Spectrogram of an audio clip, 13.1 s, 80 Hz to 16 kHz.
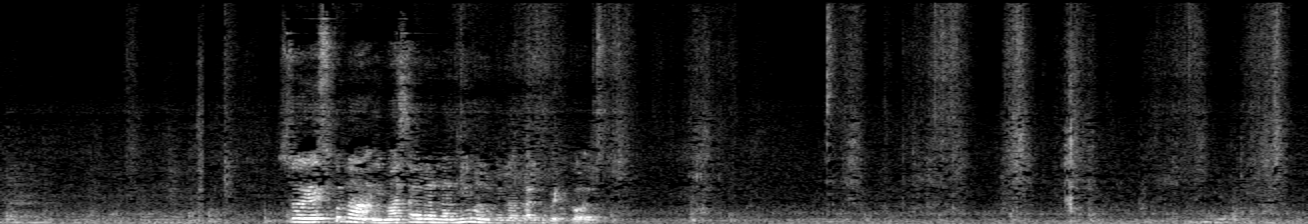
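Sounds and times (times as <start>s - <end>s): soft rustling of spice powder: 4.7s - 13.0s.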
